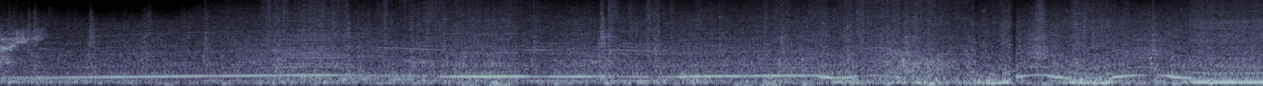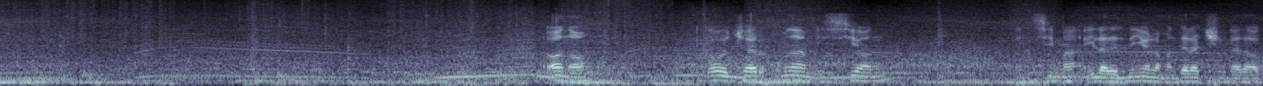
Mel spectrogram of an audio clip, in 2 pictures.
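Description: A buggy engine revs and whines, rising and falling in pitch.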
